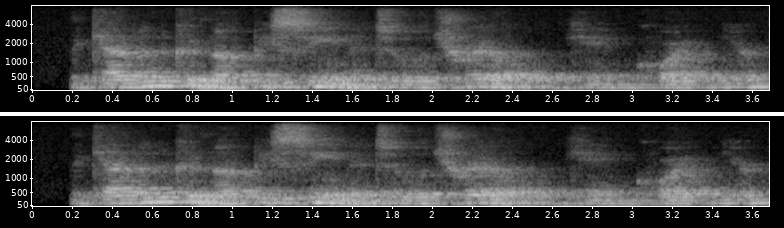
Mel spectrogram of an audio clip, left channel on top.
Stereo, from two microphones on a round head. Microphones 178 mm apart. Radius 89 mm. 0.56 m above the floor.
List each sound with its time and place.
0.2 s a man speaking: 20° left (ahead or behind), 0.8 m; by 3.6 s 20° right (ahead or behind), 1.4 m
